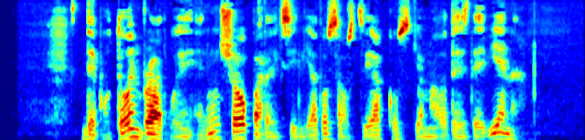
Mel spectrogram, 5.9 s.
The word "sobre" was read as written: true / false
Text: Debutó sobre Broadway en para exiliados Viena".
false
